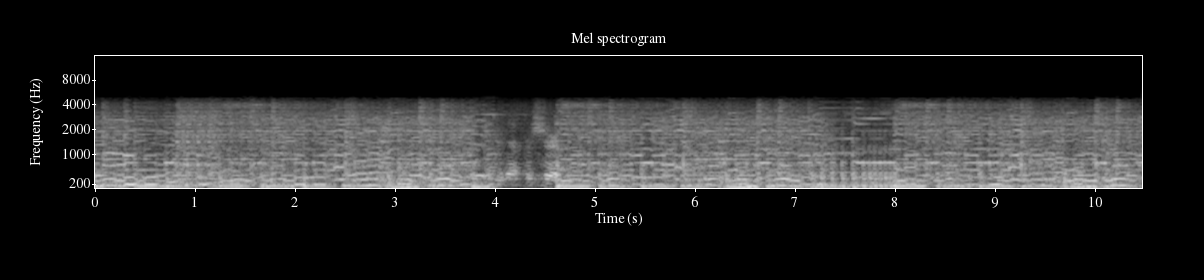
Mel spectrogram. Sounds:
bass guitar, plucked string instrument, strum, music, musical instrument, guitar

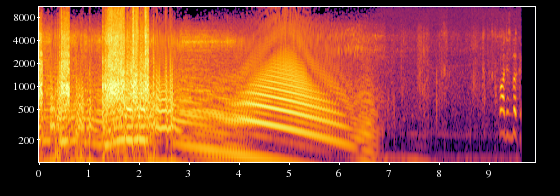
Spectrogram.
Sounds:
speech

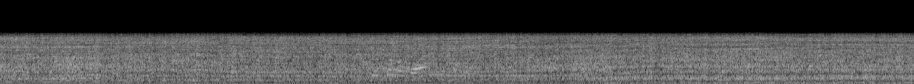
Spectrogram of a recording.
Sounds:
speech, spray

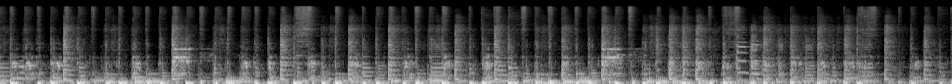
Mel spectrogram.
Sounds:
drum, musical instrument, drum kit, music

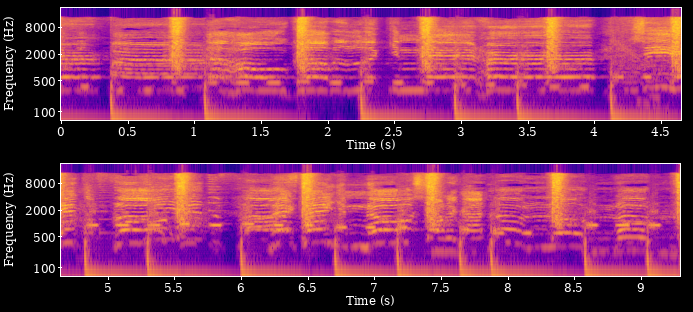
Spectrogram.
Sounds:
music

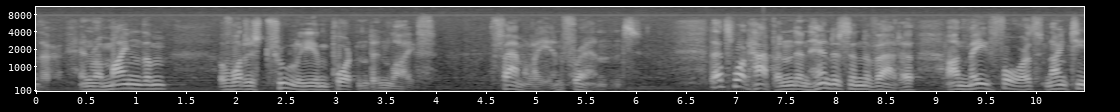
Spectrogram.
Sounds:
speech

